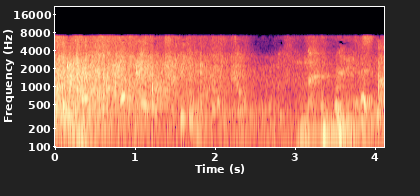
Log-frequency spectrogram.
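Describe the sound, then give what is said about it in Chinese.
An audience claps steadily for about two seconds, the applause thinning out and fading, followed by scattered chuckles and murmured voices in the room. “还要鼓掌，听不懂还要鼓掌。”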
